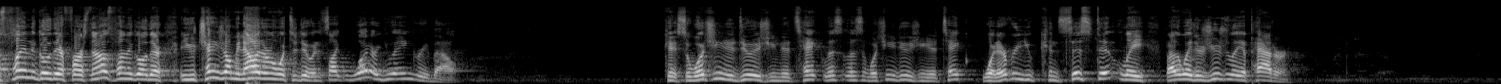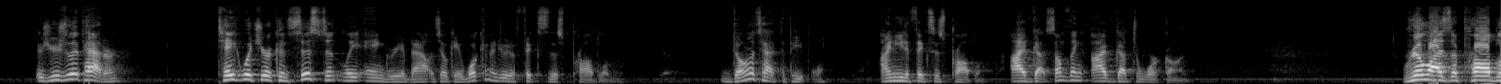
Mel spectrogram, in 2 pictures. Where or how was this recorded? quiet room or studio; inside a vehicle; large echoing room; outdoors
large echoing room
